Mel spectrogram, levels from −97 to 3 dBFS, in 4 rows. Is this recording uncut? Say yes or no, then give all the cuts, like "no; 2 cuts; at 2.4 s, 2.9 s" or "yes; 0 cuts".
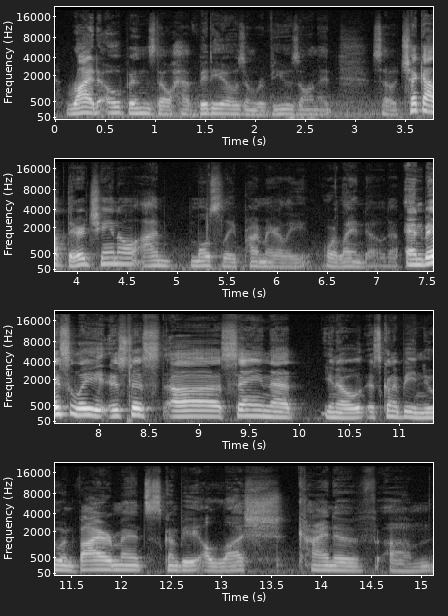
no; 2 cuts; at 7.2 s, 13.7 s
